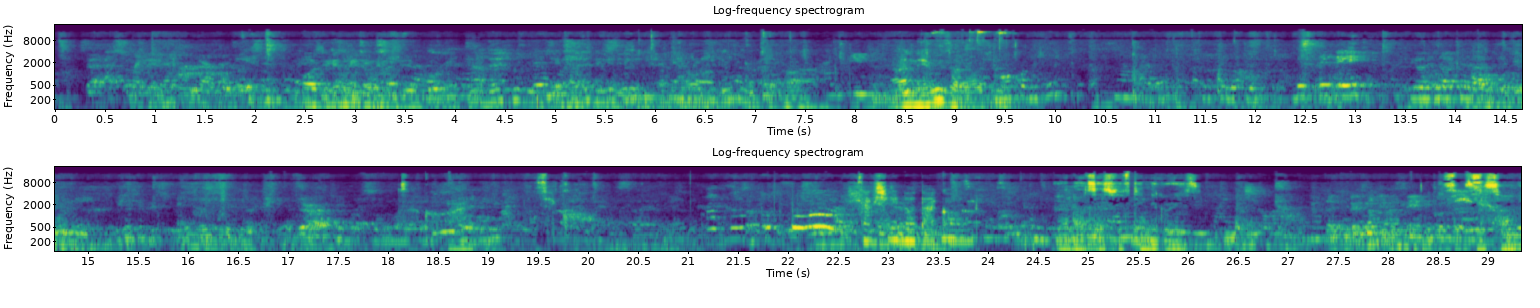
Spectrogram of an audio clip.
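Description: A man talks and laughs close by.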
